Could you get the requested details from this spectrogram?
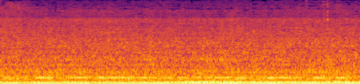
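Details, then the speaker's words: Electric fan motor that would not turn, after cleaning, lubrication and a new capacitor: steady, smooth motor hum with a constant low tone, no rubbing or rattling, spinning fast; normal running. "jadi lihat teman-teman kipasnya sudah berkutat dengan sempurna sudah berputar kencang"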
